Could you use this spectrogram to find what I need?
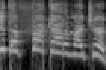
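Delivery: mock very high, shrill screaming yell. Retelling a priest throwing someone out of confession: imitating someone yelling. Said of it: "He's, like, yelling".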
